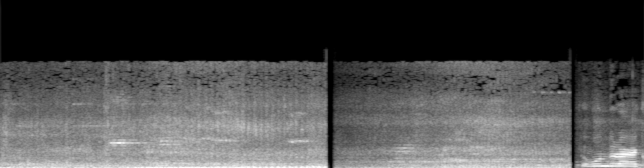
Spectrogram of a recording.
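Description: A small motor vehicle passing close on a narrow street, a low engine rumble that builds over about three seconds and breaks off abruptly; quieter street noise follows.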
